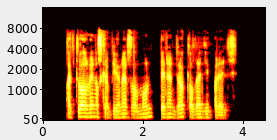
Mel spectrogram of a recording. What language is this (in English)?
Catalan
